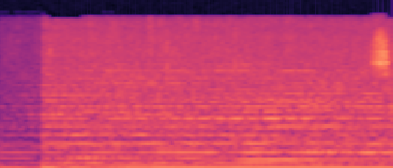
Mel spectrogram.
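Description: Rain falling in a continuous, even hiss, with a steady low drone underneath and no voices.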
